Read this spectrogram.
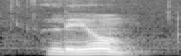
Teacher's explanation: León, 2 sílabas. Hiato entre la vocal abierta E y la vocal abierta O. La sílaba tónica es la última.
